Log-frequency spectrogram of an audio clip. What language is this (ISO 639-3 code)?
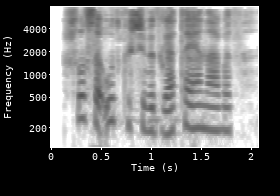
bak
